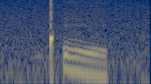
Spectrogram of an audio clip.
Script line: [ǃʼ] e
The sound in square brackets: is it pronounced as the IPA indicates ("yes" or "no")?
yes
